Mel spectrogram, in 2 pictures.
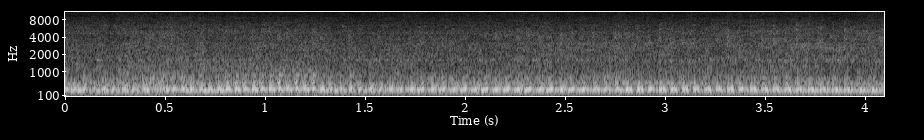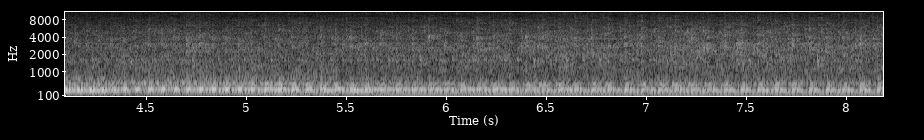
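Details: Honda CB750 chopper after carburetor rebuild and plug boots corrected, full choke: steady fast choke idle with an even four-cylinder hum that settles slightly lower; runs smoothly on all cylinders, no carburetor leaks.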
